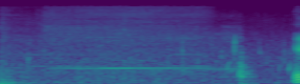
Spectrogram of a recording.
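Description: Rain-like hiss with a faint steady hum, both starting just after the start and stopping about a second and a half in.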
